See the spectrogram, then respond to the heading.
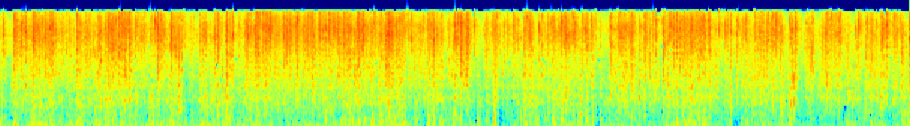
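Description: Clear printed polyethylene air-cushion packaging film, its hollow pillows crinkled and squeezed between gloved fingertips. A steady, bright crinkling and crackling runs throughout, with dense rapid snaps and little low end.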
